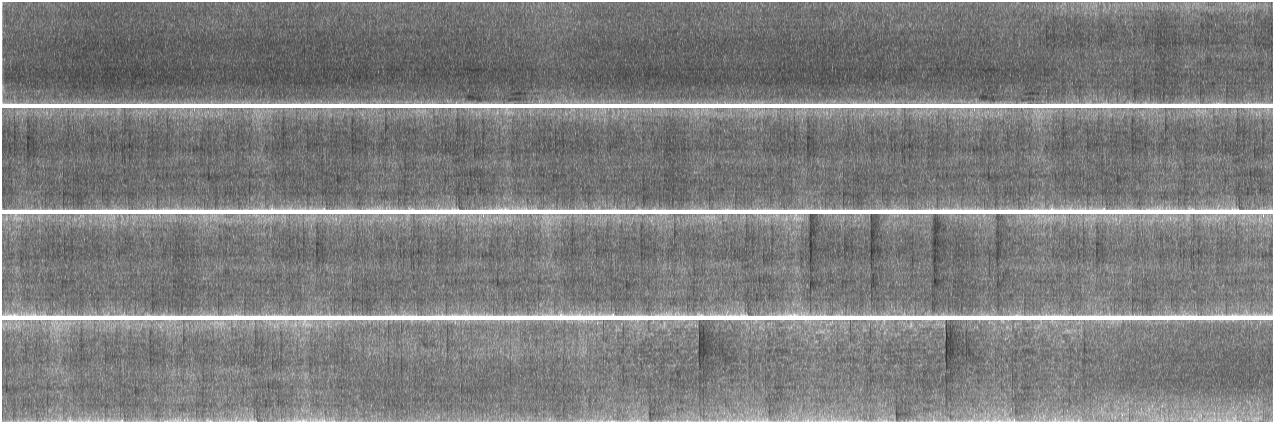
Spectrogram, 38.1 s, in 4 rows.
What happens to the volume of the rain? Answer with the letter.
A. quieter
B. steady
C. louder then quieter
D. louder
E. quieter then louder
A.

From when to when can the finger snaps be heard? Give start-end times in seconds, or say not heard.
25.1-26.7.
